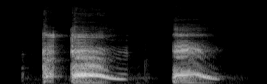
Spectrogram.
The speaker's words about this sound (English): Let me clear my throat first.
